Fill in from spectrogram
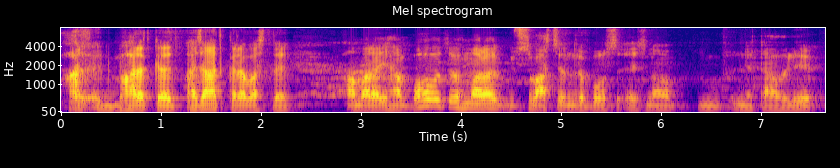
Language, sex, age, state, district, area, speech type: Maithili, male, 60+, Bihar, Purnia, urban, spontaneous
